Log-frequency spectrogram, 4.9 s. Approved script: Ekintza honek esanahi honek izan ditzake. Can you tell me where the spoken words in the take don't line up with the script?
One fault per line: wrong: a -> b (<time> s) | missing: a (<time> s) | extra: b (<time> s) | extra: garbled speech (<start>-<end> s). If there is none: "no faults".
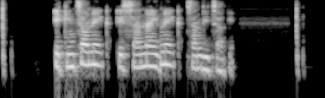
no faults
